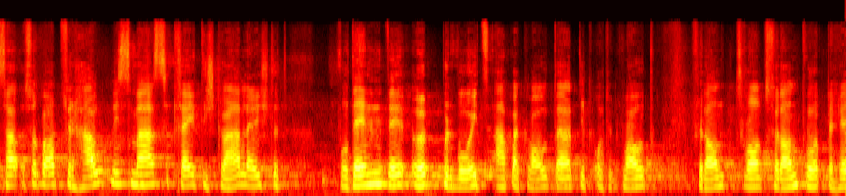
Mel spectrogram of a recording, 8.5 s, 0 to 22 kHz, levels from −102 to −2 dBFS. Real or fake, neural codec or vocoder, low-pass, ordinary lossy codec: fake; codec, 44.1 kHz, 2.6 kbps, SNAC; 14.4 kHz; none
